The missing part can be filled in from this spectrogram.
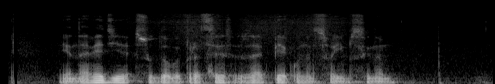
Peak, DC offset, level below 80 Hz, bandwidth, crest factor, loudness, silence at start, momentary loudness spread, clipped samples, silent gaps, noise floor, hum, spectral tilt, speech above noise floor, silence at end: -4 dBFS; under 0.1%; -32 dBFS; 11.5 kHz; 20 dB; -24 LUFS; 0.1 s; 10 LU; under 0.1%; none; -53 dBFS; none; -7.5 dB/octave; 30 dB; 0.55 s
